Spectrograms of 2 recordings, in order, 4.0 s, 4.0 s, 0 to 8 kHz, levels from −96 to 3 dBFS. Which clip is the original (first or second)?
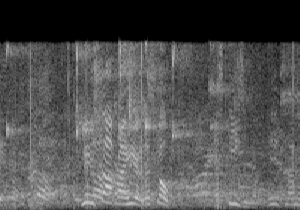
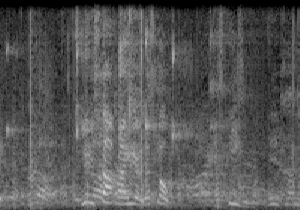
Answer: first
